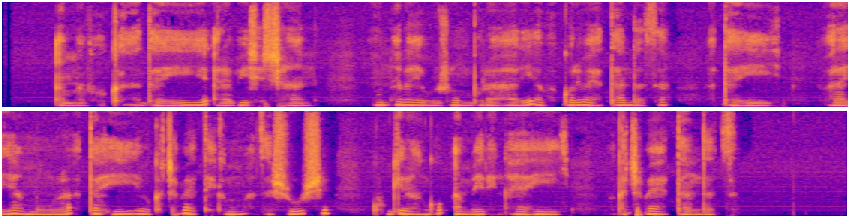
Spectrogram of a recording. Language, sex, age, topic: Rundi, female, 18-24, agriculture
